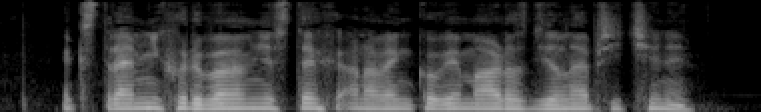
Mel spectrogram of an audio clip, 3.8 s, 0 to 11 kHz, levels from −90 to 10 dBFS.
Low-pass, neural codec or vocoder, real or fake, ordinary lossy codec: 9.9 kHz; none; real; Opus, 64 kbps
